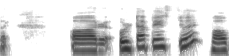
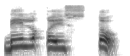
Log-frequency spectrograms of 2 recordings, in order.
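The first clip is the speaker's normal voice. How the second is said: slow melodic recitation of बिल क़िस्तो; Quran recitation; slower than usual. Shown as a demonstration. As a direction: chant बिल क़िस्तो with heavy क़ and त. Recites verse phrase.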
